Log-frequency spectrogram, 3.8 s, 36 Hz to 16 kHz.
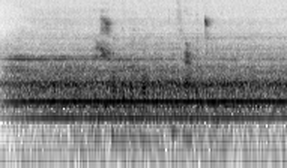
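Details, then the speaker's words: FIESTA FAB-i9 smart infrared cooker after switch-off: internal cooling fan runs on with a smooth constant whirr, steady mid tone, no ticking or rubbing, cooling the hob and stopping automatically once cool; normal. "আর এই fan চলতে চলতে যখন এই চুলাটা ঠান্ডা হয়ে যাবে তখন অটোমেটিকি ফ্যানটা বন্ধ হয়ে যাবে।"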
